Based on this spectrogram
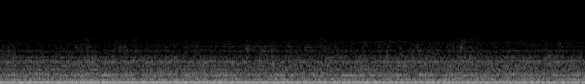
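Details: Navien NCB-240 boiler: steady, loud low drone with an even hum and no rhythm or speed change from the combustion fan; loud combustion fan noise, cause not stated.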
